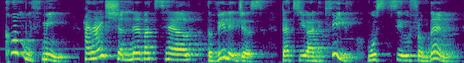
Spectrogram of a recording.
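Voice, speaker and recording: Woman as storybook military captain, commanding and sly, measured delivery in a roomy space. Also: a little high, big pitch swings. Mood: smooth, persuasive. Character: brave, cunning male army captain, commanding and smooth-talking.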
